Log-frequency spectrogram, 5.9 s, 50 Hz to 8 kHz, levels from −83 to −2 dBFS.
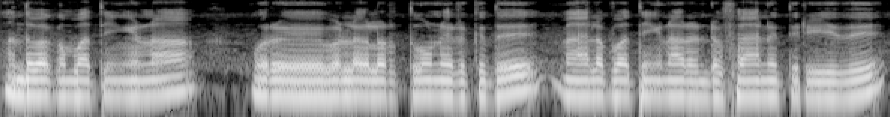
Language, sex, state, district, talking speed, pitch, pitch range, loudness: Tamil, male, Tamil Nadu, Kanyakumari, 130 wpm, 125 Hz, 120-130 Hz, -17 LUFS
